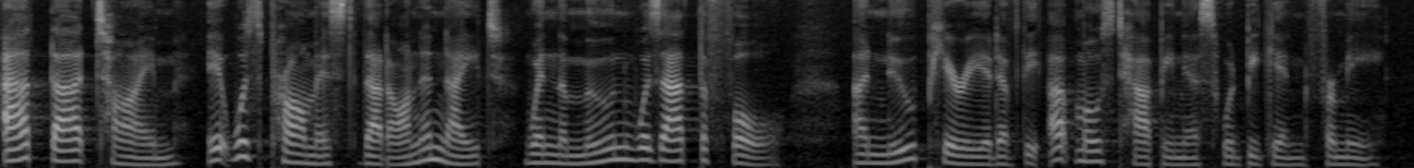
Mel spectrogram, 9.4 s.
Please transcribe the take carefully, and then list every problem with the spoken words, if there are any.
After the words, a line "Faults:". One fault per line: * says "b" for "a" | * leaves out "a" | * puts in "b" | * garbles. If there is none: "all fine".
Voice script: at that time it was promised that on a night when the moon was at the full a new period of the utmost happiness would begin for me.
at that time it was promised that on a night when the moon was at the full a new period of the utmost happiness would begin for me.
Faults:
all fine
